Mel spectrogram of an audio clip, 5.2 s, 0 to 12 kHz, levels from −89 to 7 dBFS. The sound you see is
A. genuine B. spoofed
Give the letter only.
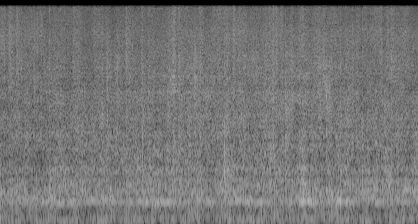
B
